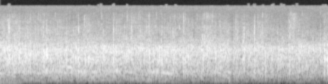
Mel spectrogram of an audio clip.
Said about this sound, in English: Let's give them both a round of applause and thank them for their services.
